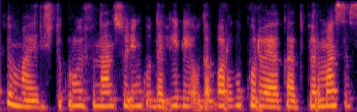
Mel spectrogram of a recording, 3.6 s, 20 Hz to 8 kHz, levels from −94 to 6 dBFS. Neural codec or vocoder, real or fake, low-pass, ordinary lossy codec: none; real; 7.2 kHz; Opus, 16 kbps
